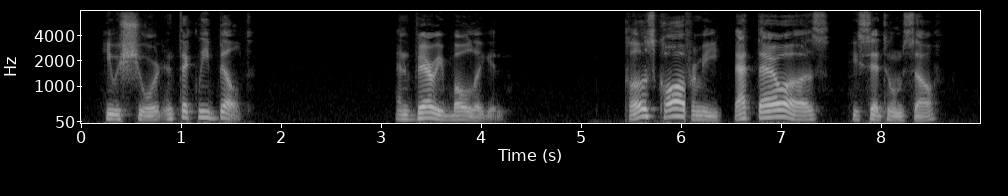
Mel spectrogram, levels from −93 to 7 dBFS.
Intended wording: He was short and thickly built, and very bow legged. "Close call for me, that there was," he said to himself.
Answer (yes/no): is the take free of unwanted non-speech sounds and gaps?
yes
